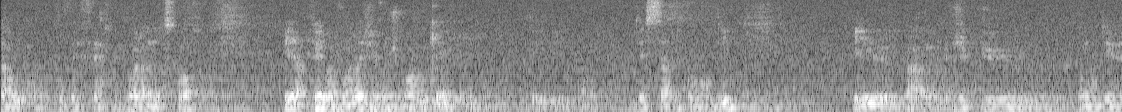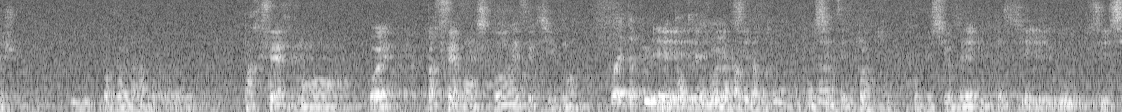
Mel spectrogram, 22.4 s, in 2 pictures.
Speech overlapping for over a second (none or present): present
